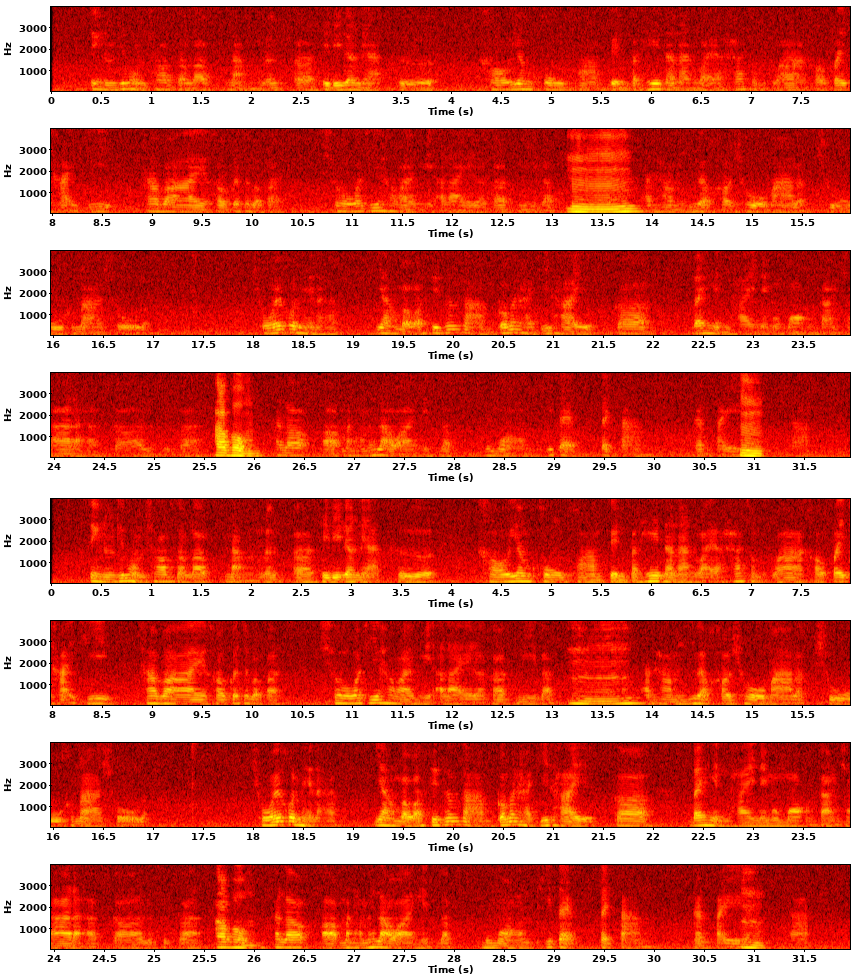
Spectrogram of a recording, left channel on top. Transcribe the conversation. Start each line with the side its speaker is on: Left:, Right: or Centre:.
Right: สิ่งหนึ่งที่ผมชอบสำหรับหนังเรื่องเอ่อซีรีส์เรื่องเนี้ยคือเขายังคงความเป็นประเทศนานๆไว้อะถ้าสมมติว่าเขาไปถ่ายที่ฮาวายเขาก็จะแบบว่าโชว์ว่าที่ฮาวายมีอะไรแล้วก็มีแบบ
Left: อืม
Right: การทำที่แบบเขาโชว์มาแบบชูขึ้นมาโชว์แบบโชว์ให้คนเห็นนะครับ อย่างแบบว่าซีซั่นสามก็มาถ่ายที่ไทยก็ได้เห็นไทยในมุมมองของต่างชาติอะครับก็รู้สึกว่า
Left: ครับผม
Right: มันเราเออมันทำให้เราอะเห็นแบบมุมมองที่แตกแตกต่างกันไปอะได้
Left: อืม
